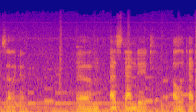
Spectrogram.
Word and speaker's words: Celica: So, as standard, these wheels did not come on all the other Celas or Celas, however you choose to pronounce it. I call it a Celica.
